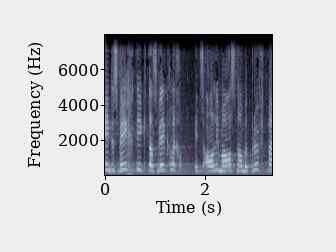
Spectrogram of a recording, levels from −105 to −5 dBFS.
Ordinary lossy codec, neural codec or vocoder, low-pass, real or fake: Opus, 64 kbps; none; 7.2 kHz; real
